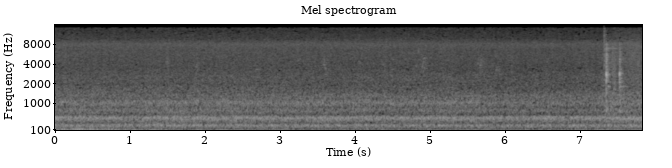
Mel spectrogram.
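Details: Swarming honey bees in a tree as they are gathered into a bag, giving a continuous low, resonant drone of many wings, with a couple of brief sharp clicks near the end.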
